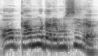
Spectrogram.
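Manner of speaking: high, loud mock call from the crowd; retold student shout. A student calling out to the lecturer, high mock shout. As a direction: imitate a confident wrong guess. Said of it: "Ada yang teriak".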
